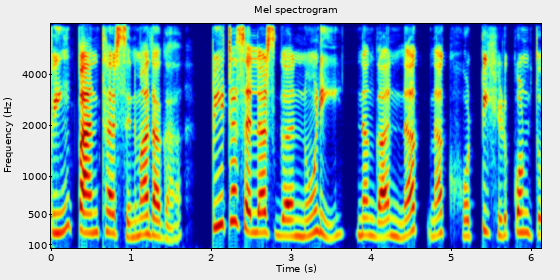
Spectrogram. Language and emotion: Kannada, happy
